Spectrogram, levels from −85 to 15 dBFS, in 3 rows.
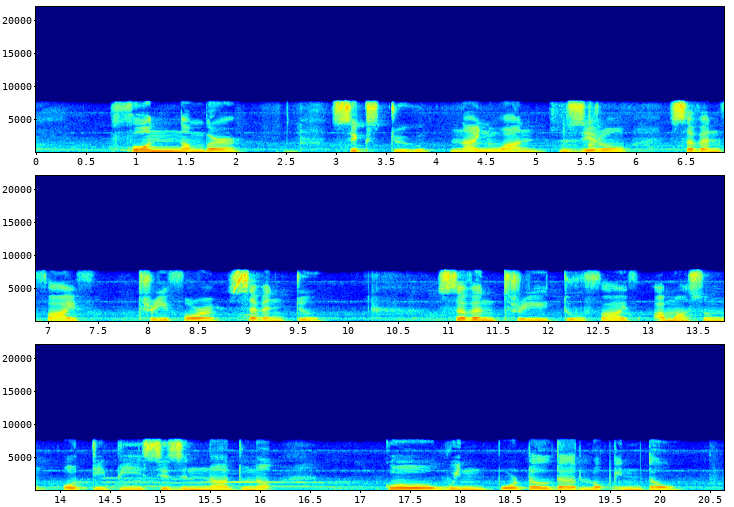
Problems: constant background noise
